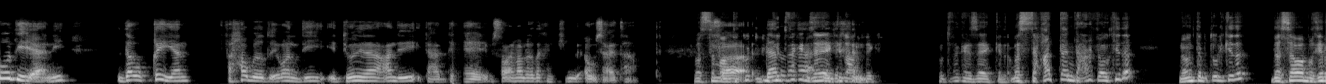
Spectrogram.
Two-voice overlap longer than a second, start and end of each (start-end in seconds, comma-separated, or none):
7.1-8.7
